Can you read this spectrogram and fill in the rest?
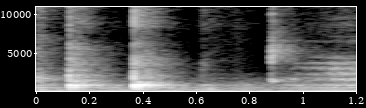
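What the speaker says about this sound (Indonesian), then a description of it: "Oke, tepuk tangan dulu ibu-ibu" A few women clap hands in a small group meeting: three or four sharp, separate claps spaced irregularly, faint and close against a quiet background hum.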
